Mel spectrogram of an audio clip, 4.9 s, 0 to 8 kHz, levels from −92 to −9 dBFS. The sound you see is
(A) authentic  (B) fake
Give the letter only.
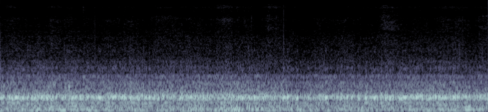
A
